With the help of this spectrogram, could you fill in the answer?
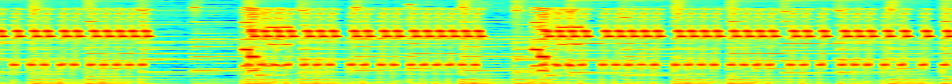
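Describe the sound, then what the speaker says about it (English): A phone ringtone in the Apollo Justice: Ace Attorney video game, a repeating electronic melody with regular bursts, ringing continuously and alone. "Shut up, phone. Not the time."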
